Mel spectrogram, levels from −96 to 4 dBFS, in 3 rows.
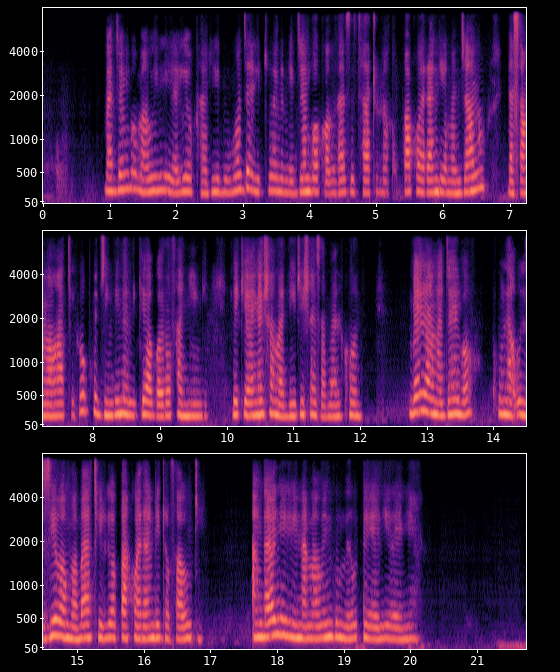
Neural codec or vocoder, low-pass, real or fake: codec, 16 kHz, 1 kbps, FreqCodec, smaller model; 7.2 kHz; fake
